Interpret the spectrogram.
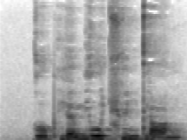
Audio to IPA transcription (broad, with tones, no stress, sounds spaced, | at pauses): k ɤ˨˦ pʰ j ɛ˨˩ m j o˦ ʊ̯ t͡ɕʰ y˥˨ n t̪ j ɑ˨˩ ŋ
